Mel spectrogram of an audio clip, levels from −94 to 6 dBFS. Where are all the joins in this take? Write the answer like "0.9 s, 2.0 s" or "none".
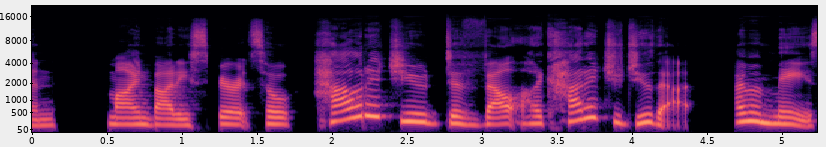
1.8 s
